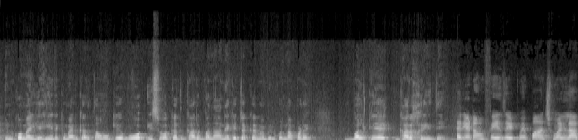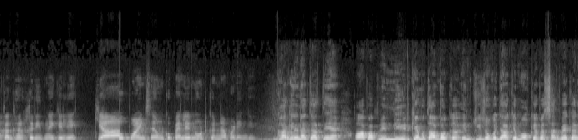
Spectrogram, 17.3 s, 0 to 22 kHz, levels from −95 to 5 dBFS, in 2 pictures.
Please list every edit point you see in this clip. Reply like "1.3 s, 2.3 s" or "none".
6.9 s, 10.5 s, 12.8 s

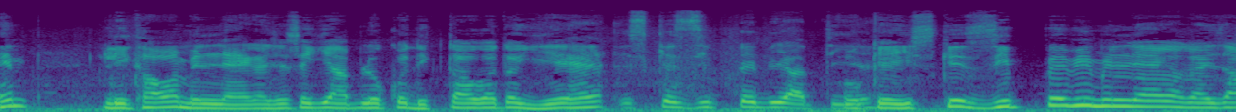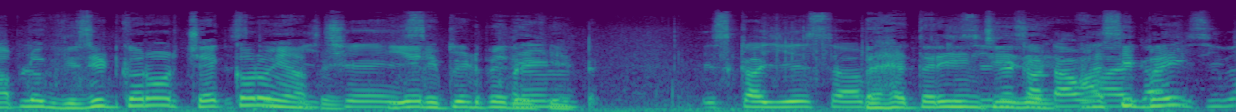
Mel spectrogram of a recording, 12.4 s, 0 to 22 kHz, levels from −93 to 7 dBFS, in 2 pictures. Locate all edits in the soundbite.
none

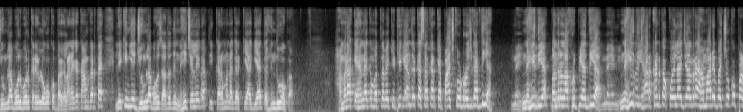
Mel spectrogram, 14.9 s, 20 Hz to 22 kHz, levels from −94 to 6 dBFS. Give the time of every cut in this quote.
4.2 s, 8.1 s, 12.9 s

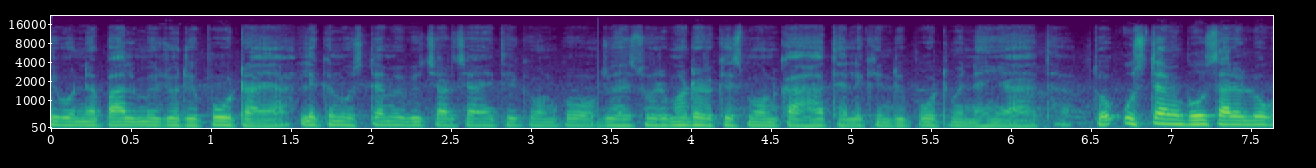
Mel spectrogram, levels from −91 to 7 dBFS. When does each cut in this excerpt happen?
3.4 s, 6.3 s

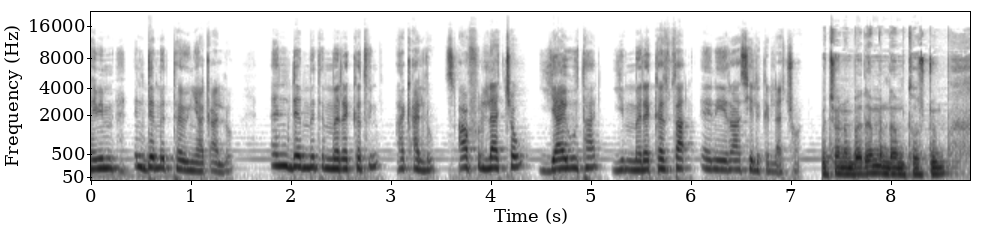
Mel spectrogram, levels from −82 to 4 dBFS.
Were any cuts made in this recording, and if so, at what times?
7.1 s

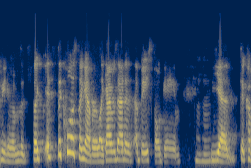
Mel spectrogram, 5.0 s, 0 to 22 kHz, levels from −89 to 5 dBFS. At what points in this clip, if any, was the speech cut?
none

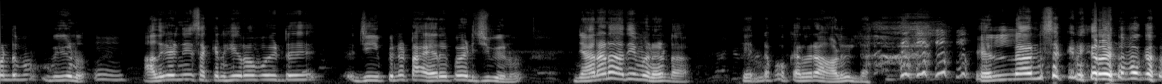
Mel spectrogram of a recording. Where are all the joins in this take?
none

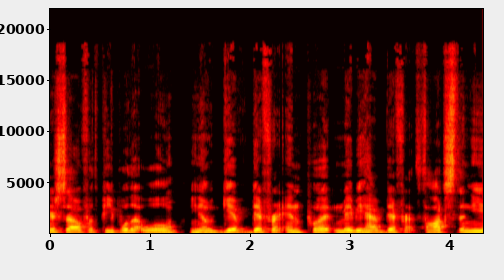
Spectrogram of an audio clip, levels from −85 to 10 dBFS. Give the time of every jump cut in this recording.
1.3 s

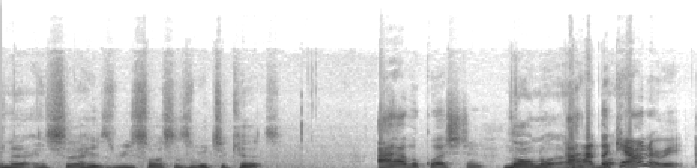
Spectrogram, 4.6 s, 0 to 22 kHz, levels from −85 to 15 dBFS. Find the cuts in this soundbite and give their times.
3.3 s

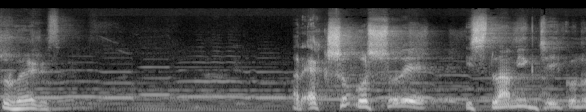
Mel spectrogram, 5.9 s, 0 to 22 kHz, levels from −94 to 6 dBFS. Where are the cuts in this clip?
0.7 s, 2.8 s

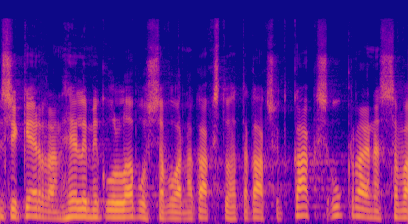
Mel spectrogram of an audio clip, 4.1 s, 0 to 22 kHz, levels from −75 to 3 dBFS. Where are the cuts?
none

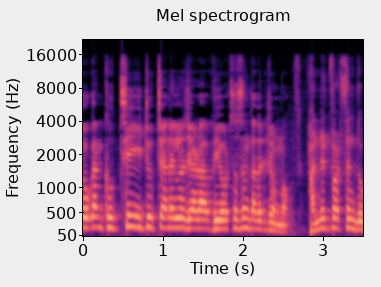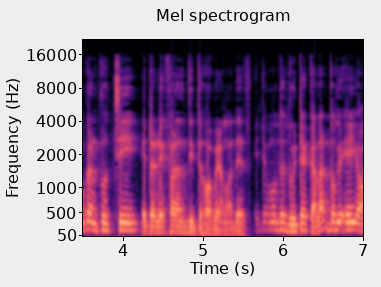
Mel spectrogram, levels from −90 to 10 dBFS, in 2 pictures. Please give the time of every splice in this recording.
5.9 s

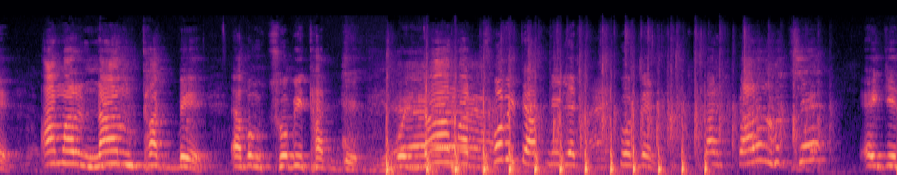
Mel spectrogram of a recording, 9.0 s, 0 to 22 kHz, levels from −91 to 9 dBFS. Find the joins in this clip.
none

